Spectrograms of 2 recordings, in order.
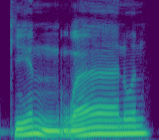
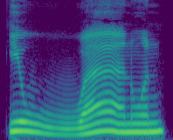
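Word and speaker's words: قنوان: Nah, ada nun mati menghadapi huruf wau. Nah, pada satu kalimat maka tidak dibaca kiwanun. tetapi dijelaskan nun e nun sukunnya atau diizharkan jelas ya. Nah, jadi dibacanya kinwanun kinwanun.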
